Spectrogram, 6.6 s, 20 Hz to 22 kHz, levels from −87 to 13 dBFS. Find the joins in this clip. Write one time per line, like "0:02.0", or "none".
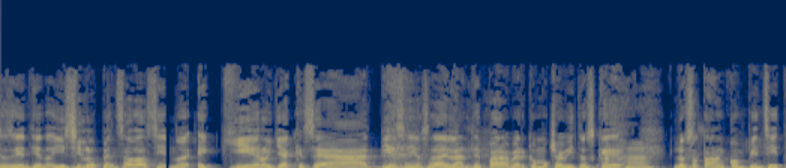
0:01.4
0:04.6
